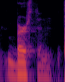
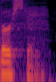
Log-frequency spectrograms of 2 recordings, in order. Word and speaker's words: Burstyn: Ellen Bernstein is in it. I cannot say her name. – Burstyn. – Thank you. – Ellen Burstyn. – Thank you. – Ellen Bernstein. – I cannot say it. The Y throws me off.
